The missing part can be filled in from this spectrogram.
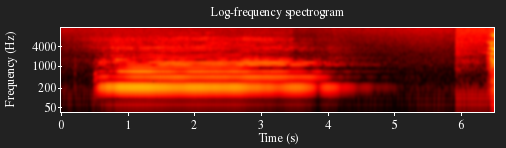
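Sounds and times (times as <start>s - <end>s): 
ivory trumpet from the Congo played with finger hole closed: 0.5s - 5.0s.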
